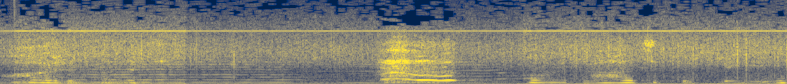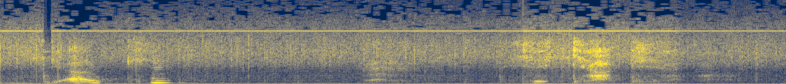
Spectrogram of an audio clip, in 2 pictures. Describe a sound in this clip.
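A young woman sobs.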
